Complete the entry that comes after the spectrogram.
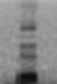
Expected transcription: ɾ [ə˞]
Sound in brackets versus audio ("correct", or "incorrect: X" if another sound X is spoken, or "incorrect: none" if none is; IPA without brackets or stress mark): incorrect: ə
